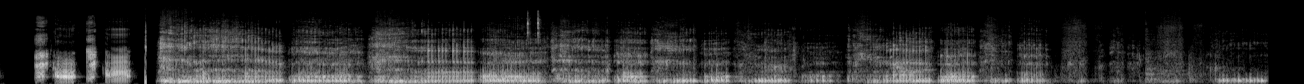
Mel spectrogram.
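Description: A black leopard growling: a long, rough, low rumble broken only by brief catches of breath, which cuts off suddenly near the end. It is preceded by a few short grunts in the first second or so.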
